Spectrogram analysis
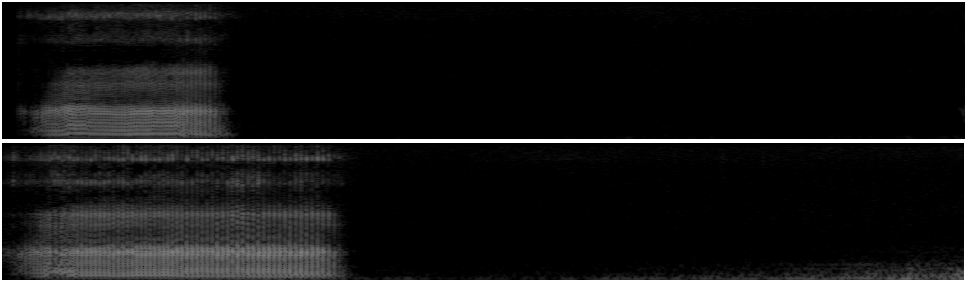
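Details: Cavalier King Charles Spaniel dog snoring: two loud, rattling, low-pitched snores with a quiet pause between, then softer breathing noise; snoring.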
